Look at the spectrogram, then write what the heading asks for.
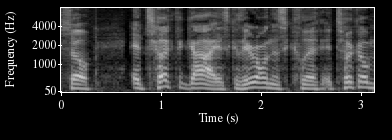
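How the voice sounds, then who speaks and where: A man with a plain, everyday voice talks at a moderate pace, fairly high in pitch with ordinary pitch variation. The recording is very clean, with a silent background. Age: 40s. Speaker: amateur stand-up comedian. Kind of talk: casual comedic storytelling to camera.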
